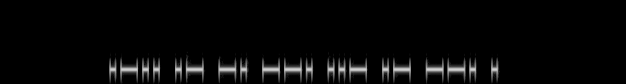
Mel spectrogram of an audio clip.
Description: Morse code, heard as a keyed tone, about 22 wpm, 700 Hz. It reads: LANGUAGE
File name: practice / 22wpm / Eight Letter Words - 22wpm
